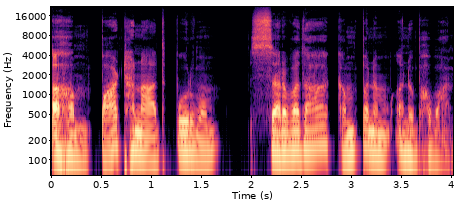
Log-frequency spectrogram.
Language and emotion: Sanskrit, fearful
